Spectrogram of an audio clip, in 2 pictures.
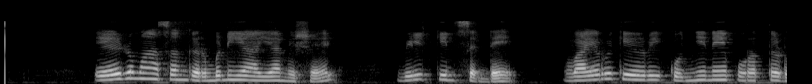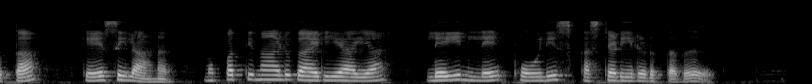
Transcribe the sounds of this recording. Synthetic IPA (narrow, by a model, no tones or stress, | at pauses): e̞ːɻɨmaːsɐmɡerbɐɳijaːjɐmiʂel | ʋilkinsinde̞ | ʋɐjɐrɨkeːrikuɲːine̞purɐt̪ːe̞ɽut̪ːɐ | ke̞ːsilaːɳɨ | mupːɐt̪ːinaːlukaːɾijaːjɐ | le̞jinile̞pʰo̞ːliːskɐstɐɽijile̞ɽut̪ːɐðɨ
